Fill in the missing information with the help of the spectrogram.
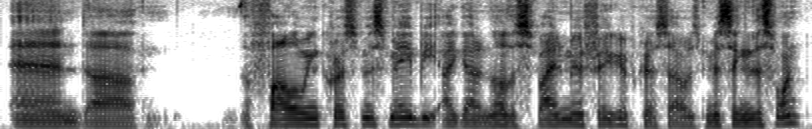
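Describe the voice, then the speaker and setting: A man's voice: medium pitch, steady tone, normal speed, darkish tone, no room sound. A middle-aged man casually reviewing action figures, rambling and nostalgic, often repeating words and restarting sentences. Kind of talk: casual toy review vlog.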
